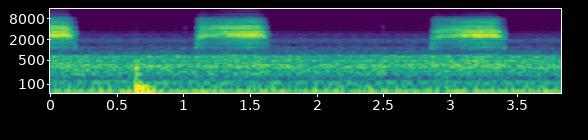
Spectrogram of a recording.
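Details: Harsh wheezing hisses from a wild barn owl nestling feeding on leftovers, three bursts roughly 1.5 seconds apart, with a single low thump early on and a constant faint hum.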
